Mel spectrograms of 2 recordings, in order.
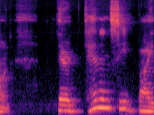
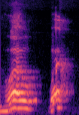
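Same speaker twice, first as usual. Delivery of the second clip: loud, high startled call into the dark; jolted awake, calling out at a sound; startled hello; 6 semitones higher, 10 dB louder, slower than usual. Retold or imitated. Hearing voices at night, a loud startled call.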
